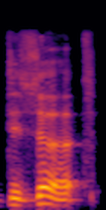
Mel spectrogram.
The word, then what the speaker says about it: dessert: of sweet dessert so the only difference between the two words is the stress desert first syllable dessert second syllable so stress is really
